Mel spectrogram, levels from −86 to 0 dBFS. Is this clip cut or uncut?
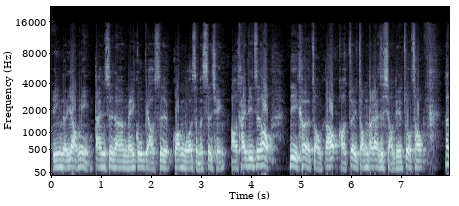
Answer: cut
